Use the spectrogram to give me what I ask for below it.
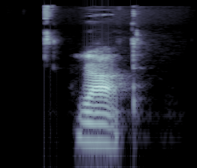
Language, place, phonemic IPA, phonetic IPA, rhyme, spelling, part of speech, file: Hindi, Delhi, /ɾɑːt̪/, [ɾäːt̪], -ɑːt̪, रात, noun, LL-Q1568 (hin)-रात.wav
- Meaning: night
